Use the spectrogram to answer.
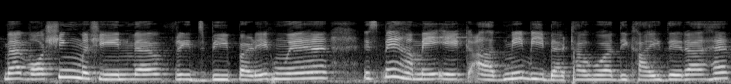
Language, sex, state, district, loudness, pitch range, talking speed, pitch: Hindi, female, Rajasthan, Bikaner, -13 LUFS, 220-265 Hz, 165 wpm, 235 Hz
